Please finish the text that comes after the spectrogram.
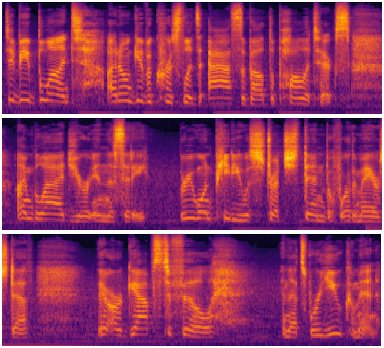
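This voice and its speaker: An actress playing a blunt, no-nonsense police commissioner in a video game. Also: female voice, on the low side, a bit bright, a little hiss or hum, low-quality recording.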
